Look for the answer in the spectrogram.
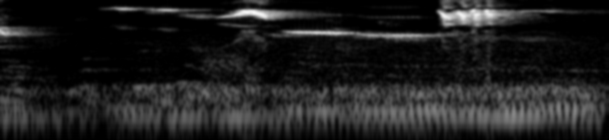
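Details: Sunda blue robin, called tledekan gunung, giving high whistled notes and a long gliding descending whistle, set against a loud continuous low rumbling background.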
